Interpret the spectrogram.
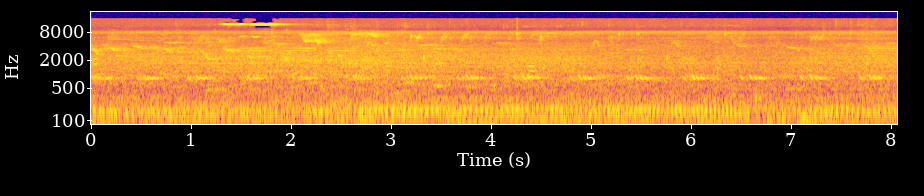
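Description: A bird repeating a short call about twice a second, over a steady low hum.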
